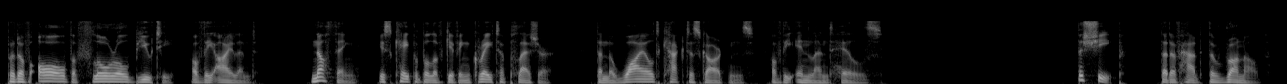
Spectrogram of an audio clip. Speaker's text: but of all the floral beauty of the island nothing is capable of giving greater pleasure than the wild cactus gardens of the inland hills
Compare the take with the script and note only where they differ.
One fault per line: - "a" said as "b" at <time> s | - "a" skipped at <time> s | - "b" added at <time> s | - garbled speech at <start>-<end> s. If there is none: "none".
- "the sheep that have had the run of" added at 10.8 s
